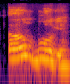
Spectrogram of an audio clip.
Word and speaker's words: hambúrguer: hambúrguer porque ele é ele só pronunciar a ignoram h no português a gente não falo oh H oh h não tem nenhum então falo hambúrguer como se começasse com a Eu não falo funciona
